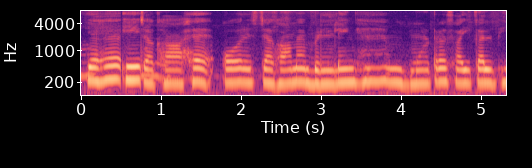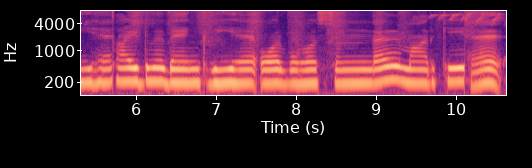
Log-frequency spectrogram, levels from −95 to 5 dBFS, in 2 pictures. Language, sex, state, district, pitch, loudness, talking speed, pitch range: Hindi, female, Bihar, Darbhanga, 195 Hz, -15 LUFS, 140 wpm, 190-205 Hz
